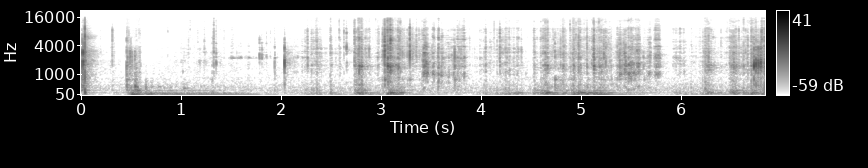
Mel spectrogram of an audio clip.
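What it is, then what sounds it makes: Dry bar soap being shaved. A utility knife blade scrapes and shaves dry flakes from a hand-sized, solid, oval pink soap bar with round holes. Crisp, bright scratching and tearing strokes come in uneven bursts, with small flaky crackles between the louder passes.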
